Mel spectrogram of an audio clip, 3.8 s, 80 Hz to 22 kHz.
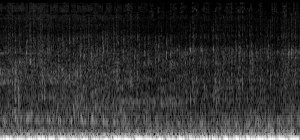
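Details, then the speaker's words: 1976 C3 Corvette V8 after carburetor rebuild: deep burble rising and falling smoothly with throttle, crisp response, no misfire, pop or stumble; normal running. "Looks good, sounds good, nice and clean, running really well."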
